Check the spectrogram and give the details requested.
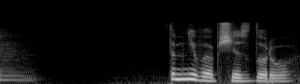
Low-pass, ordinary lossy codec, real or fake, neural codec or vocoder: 7.2 kHz; MP3, 48 kbps; fake; codec, 16 kHz, about 1 kbps, DyCAST, with the encoder's durations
